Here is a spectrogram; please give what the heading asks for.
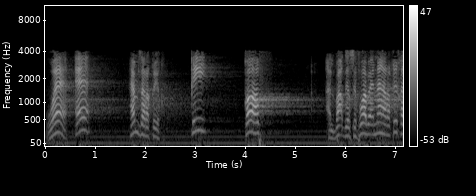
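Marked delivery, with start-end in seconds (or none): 2.9-4.3 قي then قاف, pronounced as separate sounds; isolated qaf sound. Shown as a demonstration. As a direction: drill قي and قاف apart, loud. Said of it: "قل في آخر درجات التفخيم". (نطق قي وقاف منفصلين)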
